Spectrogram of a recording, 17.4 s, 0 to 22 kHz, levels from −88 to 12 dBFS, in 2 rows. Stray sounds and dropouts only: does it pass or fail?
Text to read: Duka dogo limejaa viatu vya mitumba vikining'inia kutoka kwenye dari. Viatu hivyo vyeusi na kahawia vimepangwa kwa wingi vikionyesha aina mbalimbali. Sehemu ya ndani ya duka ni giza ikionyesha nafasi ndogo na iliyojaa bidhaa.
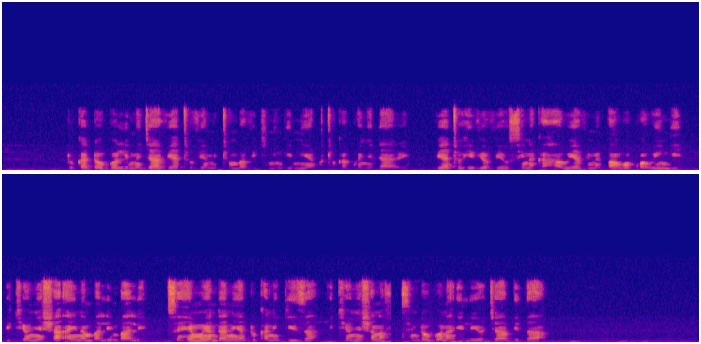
fail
